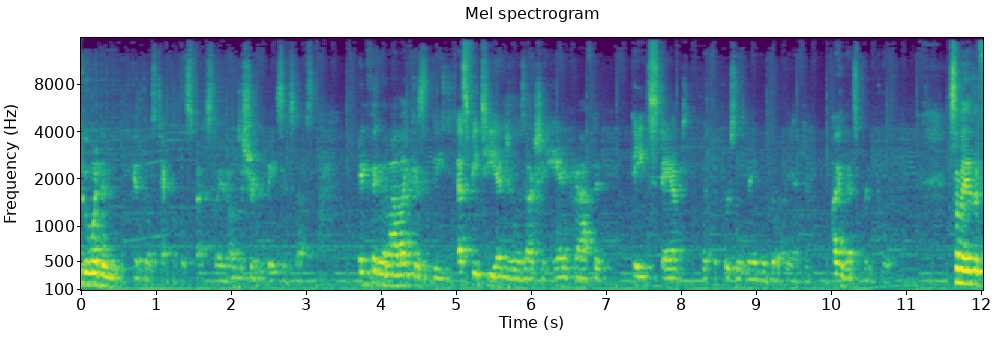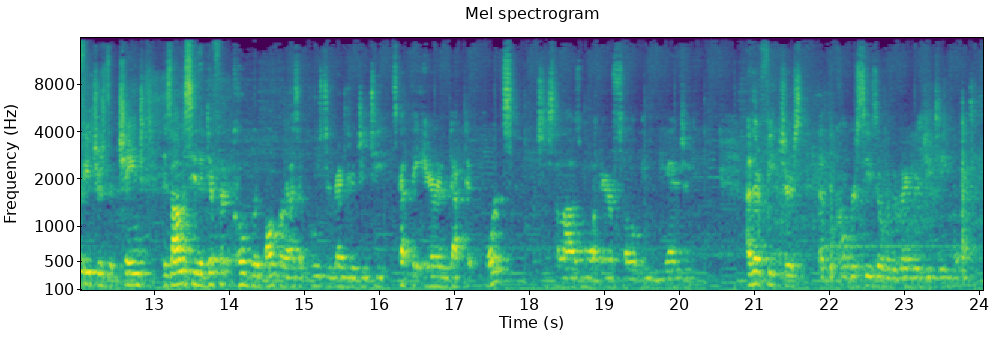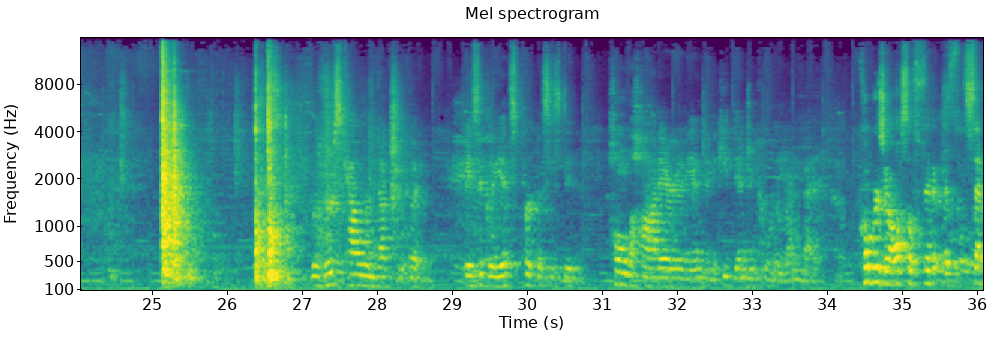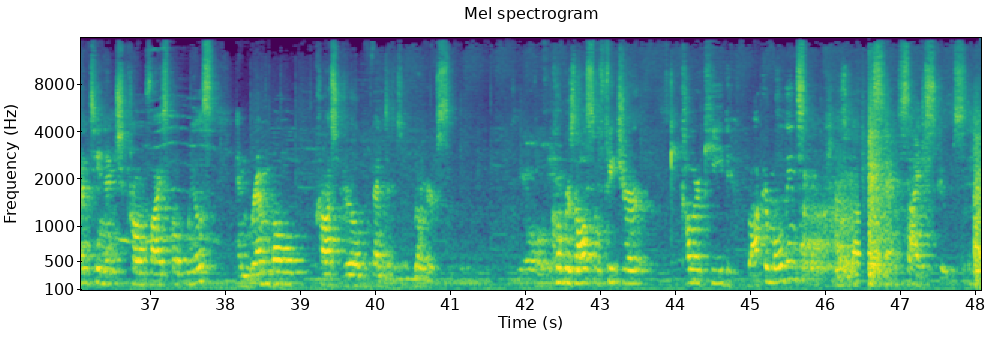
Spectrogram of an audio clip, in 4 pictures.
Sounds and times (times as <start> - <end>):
Speech: 0.0 - 10.8, 11.6 - 20.2, 20.9 - 23.9, 27.1 - 41.0, 41.9 - 48.0.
